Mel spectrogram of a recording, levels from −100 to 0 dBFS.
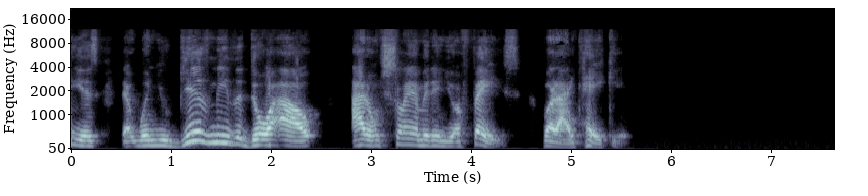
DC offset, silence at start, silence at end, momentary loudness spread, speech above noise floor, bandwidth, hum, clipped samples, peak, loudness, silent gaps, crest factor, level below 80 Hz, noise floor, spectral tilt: under 0.1%; 0 s; 2.1 s; 10 LU; over 63 dB; 12.5 kHz; none; under 0.1%; -10 dBFS; -28 LUFS; none; 18 dB; -80 dBFS; under -90 dBFS; -5 dB/octave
